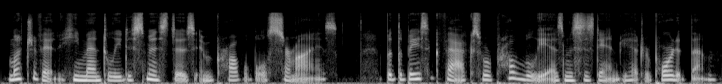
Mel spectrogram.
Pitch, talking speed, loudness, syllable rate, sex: 210 Hz, 175 wpm, -18 LUFS, 5.7 syllables/s, female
